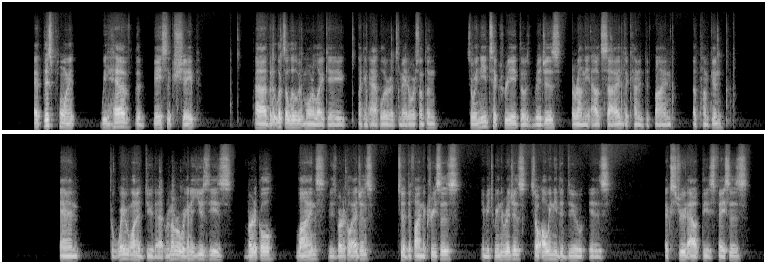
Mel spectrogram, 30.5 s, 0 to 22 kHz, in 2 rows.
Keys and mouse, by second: 0.2-2.5 drag, 2.5-8.8 middle drag, 3.4 KP_Decimal, 8.8-17.4 drag, 17.4-18.6 middle drag.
